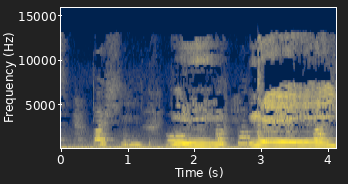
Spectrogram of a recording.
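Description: Toddler vocalizing in a sing-song voice: a short note that rises and falls, then a long, loud held note.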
